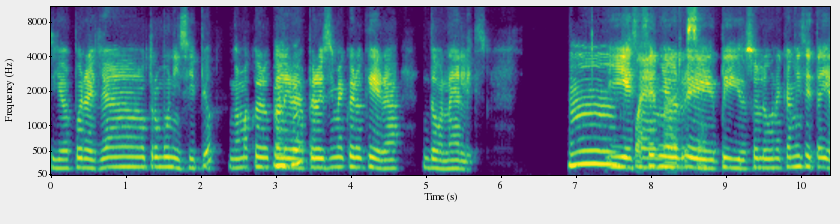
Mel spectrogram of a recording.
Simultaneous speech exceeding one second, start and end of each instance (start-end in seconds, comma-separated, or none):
7.4-8.8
